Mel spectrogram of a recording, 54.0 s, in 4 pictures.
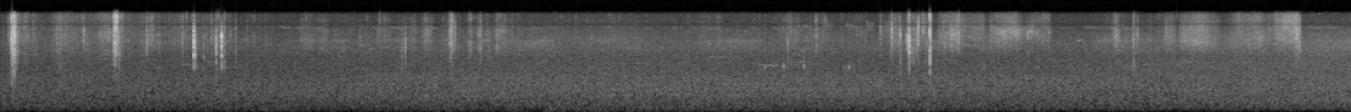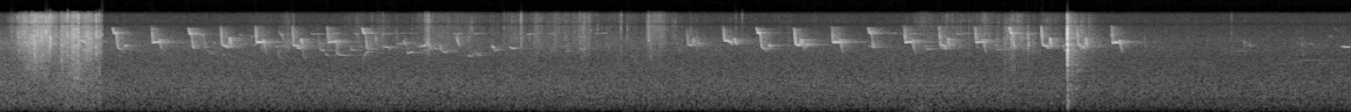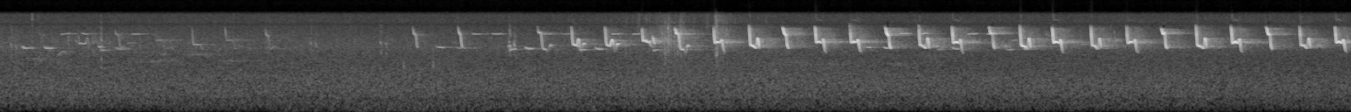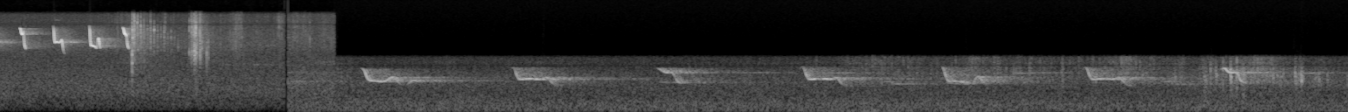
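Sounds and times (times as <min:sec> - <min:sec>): rustling handling noise: 0:00.0 - 0:05.2, 0:07.9 - 0:14.6, 0:17.6 - 0:20.4, 0:41.8 - 0:43.8
sharp click of dart launch: 0:24.2 - 0:24.5
songbird singing high notes: 0:31.2 - 0:42.1, 0:44.1 - 0:45.0, 0:45.6 - 0:46.4, 0:47.1 - 0:47.7, 0:48.5 - 0:53.2.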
